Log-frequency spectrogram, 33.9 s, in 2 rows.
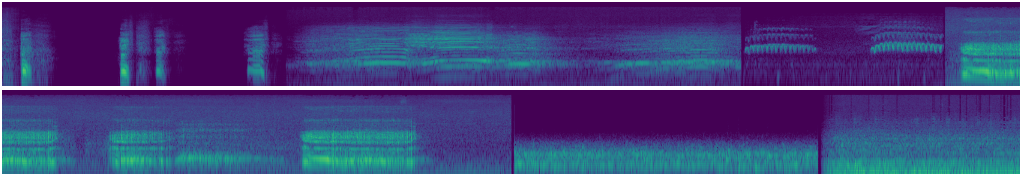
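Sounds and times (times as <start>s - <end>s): cattle mooing: 5.0s - 12.3s, 18.7s - 21.4s, 22.0s - 24.0s
bison bellowing: 18.7s - 24.0s.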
